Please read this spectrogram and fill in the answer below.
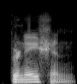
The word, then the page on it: vernation: American English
